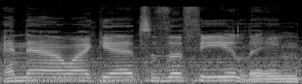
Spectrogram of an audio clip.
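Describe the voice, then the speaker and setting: A man's voice: a little high, fairly even intonation, drawn-out words, over loud music, poor audio. A man acting as a smitten commanding starship officer in a musical audio drama. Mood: elated singing.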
